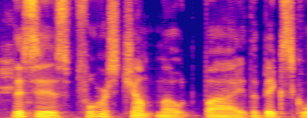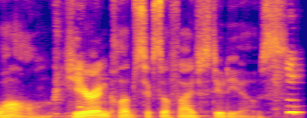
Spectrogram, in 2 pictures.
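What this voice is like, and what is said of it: Radio announcer voice. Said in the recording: “I'm trying to do my best radio voice.”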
